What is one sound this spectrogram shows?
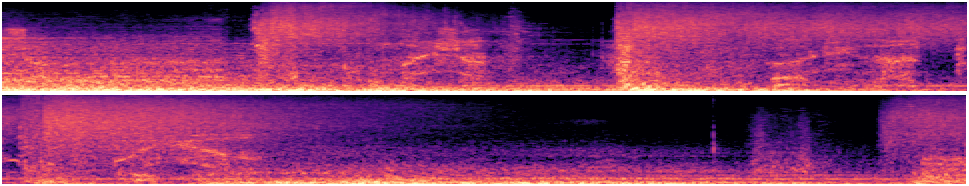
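Flames roar loudly in bursts.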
